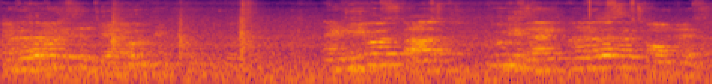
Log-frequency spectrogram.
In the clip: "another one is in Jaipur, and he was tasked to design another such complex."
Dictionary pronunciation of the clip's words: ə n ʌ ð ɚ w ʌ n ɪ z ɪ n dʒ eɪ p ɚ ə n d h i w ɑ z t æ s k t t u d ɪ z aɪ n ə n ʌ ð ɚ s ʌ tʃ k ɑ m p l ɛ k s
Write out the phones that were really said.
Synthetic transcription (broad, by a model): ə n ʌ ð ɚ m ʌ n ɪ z ɪ n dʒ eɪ ɚ ə n d h i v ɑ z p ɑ s t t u d ɪ z aɪ n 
